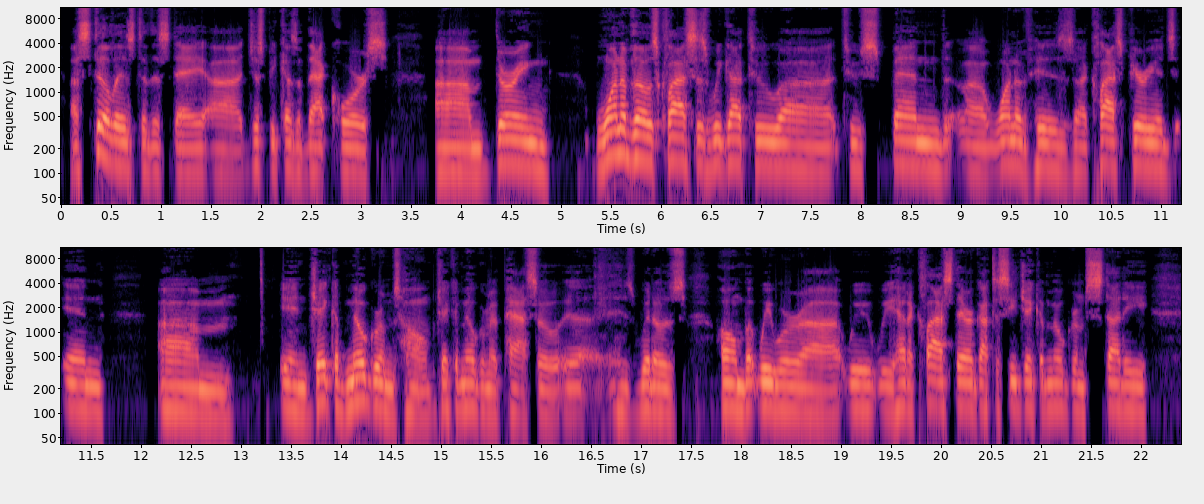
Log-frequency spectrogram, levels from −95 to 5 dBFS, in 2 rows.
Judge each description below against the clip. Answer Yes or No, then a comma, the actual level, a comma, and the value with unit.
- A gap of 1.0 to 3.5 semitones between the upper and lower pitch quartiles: Yes, narrow, 2.6 semitones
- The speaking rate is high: No, average, 165 wpm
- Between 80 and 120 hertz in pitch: Yes, low, 115 Hz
